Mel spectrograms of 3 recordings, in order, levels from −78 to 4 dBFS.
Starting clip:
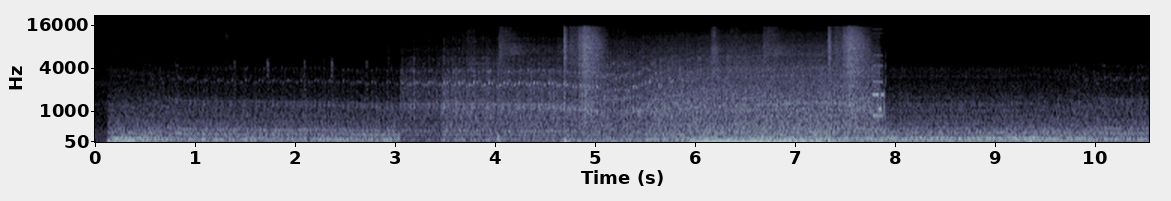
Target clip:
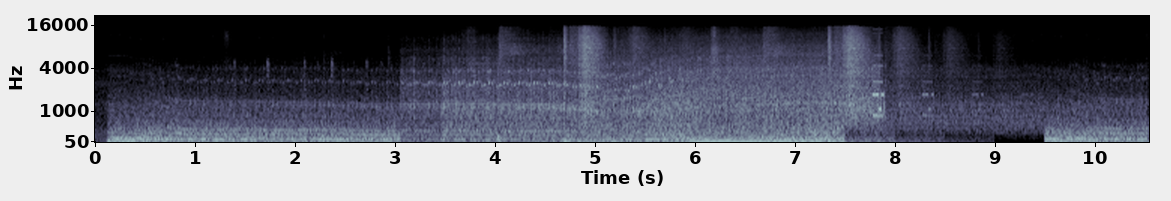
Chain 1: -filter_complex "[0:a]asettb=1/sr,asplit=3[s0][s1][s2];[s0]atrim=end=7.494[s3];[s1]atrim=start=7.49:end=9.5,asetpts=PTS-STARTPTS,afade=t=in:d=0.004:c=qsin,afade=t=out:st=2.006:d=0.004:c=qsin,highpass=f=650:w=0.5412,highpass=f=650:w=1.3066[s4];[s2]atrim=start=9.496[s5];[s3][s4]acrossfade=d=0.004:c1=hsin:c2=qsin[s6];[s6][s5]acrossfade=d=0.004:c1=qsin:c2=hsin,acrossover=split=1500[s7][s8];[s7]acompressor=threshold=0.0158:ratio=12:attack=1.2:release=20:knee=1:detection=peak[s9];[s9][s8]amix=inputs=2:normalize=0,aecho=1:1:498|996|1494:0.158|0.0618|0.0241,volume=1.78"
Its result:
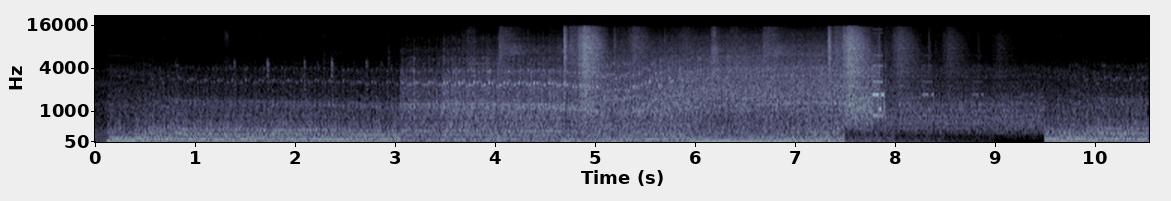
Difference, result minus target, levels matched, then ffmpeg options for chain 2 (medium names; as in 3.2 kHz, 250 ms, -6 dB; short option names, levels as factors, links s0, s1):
compression: peak gain reduction +8.5 dB
-filter_complex "[0:a]asettb=1/sr,asplit=3[s0][s1][s2];[s0]atrim=end=7.494[s3];[s1]atrim=start=7.49:end=9.5,asetpts=PTS-STARTPTS,afade=t=in:d=0.004:c=qsin,afade=t=out:st=2.006:d=0.004:c=qsin,highpass=f=650:w=0.5412,highpass=f=650:w=1.3066[s4];[s2]atrim=start=9.496[s5];[s3][s4]acrossfade=d=0.004:c1=hsin:c2=qsin[s6];[s6][s5]acrossfade=d=0.004:c1=qsin:c2=hsin,acrossover=split=1500[s7][s8];[s7]acompressor=threshold=0.0473:ratio=12:attack=1.2:release=20:knee=1:detection=peak[s9];[s9][s8]amix=inputs=2:normalize=0,aecho=1:1:498|996|1494:0.158|0.0618|0.0241,volume=1.78"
